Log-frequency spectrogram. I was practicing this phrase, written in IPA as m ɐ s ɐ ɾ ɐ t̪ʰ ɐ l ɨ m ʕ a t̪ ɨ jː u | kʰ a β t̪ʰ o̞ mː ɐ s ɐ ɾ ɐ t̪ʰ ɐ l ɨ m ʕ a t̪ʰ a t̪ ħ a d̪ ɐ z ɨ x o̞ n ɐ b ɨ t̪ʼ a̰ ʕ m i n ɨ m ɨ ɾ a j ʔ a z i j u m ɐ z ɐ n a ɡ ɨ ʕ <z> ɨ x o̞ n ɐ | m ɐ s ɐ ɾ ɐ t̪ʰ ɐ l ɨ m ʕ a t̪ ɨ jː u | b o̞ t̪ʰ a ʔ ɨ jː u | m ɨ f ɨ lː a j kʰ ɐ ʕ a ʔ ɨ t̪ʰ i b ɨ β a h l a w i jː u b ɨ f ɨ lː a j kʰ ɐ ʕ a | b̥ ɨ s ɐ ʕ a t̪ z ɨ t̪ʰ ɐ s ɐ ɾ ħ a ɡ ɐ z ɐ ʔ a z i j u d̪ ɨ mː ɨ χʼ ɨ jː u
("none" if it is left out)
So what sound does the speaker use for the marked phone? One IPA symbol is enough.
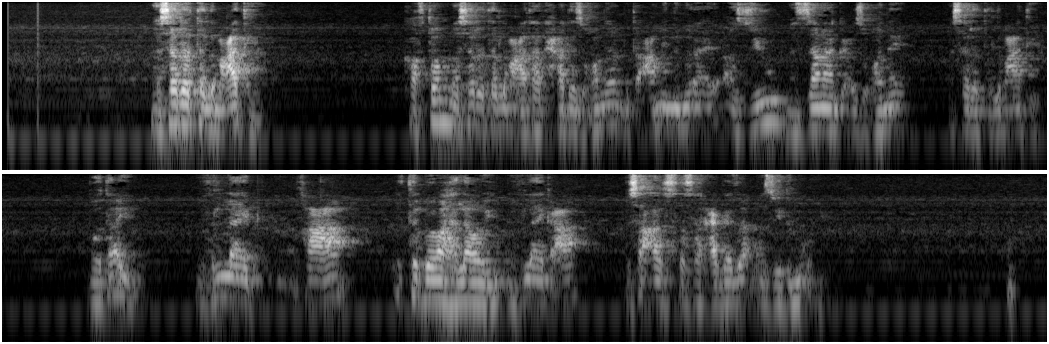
z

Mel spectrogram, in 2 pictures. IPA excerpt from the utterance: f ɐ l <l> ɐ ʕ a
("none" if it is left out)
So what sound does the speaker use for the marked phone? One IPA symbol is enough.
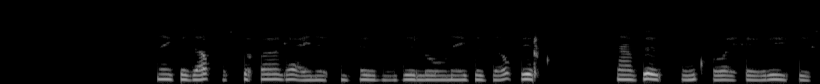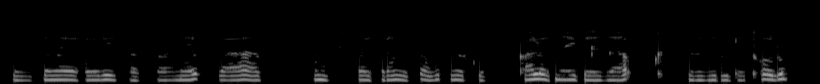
l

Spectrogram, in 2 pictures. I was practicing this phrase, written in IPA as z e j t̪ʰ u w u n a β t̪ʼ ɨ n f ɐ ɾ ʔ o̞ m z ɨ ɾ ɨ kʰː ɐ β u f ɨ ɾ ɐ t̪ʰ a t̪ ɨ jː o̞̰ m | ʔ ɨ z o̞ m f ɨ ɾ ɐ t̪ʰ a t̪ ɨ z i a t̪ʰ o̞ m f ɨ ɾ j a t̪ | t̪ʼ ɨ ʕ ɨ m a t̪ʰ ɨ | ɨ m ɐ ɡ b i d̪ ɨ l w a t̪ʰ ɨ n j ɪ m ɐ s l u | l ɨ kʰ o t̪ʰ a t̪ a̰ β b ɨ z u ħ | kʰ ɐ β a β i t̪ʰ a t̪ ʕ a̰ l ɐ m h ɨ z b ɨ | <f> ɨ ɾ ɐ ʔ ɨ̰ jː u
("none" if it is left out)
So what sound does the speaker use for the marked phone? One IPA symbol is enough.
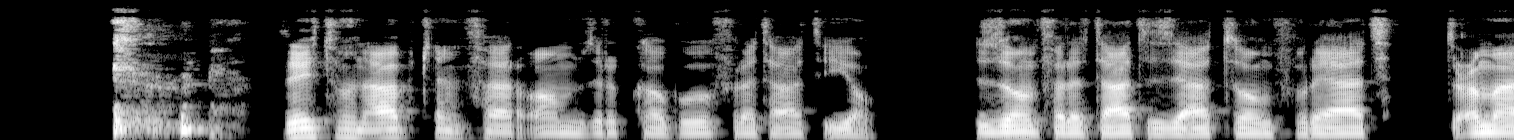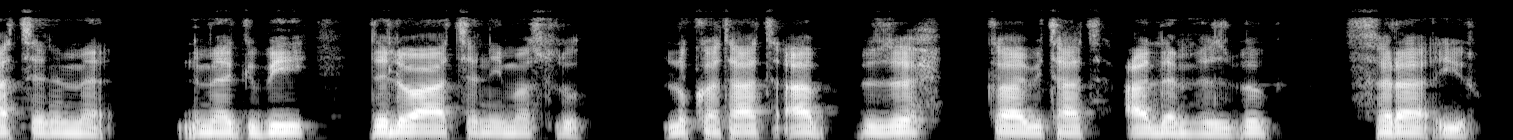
f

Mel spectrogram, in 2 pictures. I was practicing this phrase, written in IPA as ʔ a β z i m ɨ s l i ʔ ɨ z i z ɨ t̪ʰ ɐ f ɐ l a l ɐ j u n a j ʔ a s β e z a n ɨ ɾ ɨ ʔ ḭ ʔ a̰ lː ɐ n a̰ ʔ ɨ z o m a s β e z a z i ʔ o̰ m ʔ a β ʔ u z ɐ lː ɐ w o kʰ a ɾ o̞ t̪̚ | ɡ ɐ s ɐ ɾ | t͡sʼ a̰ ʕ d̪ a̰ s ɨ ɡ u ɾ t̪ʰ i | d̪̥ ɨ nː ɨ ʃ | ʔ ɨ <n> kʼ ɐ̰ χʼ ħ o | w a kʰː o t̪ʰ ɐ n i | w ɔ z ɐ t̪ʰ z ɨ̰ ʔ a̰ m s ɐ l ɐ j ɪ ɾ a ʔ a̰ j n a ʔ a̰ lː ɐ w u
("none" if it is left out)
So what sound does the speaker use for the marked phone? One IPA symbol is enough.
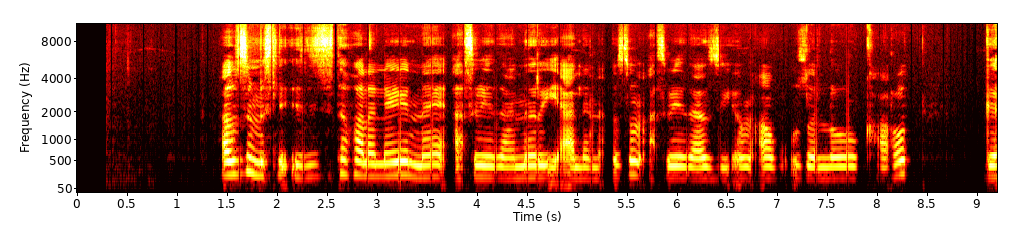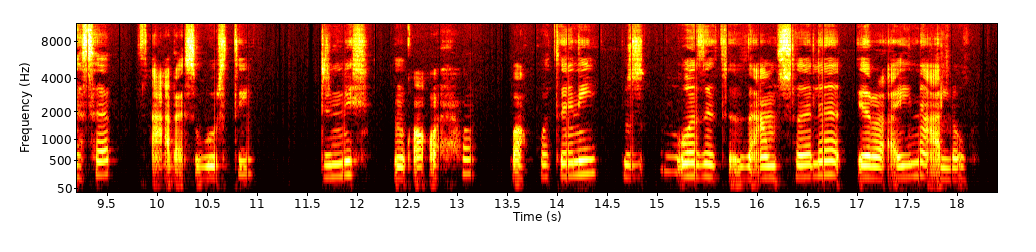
ŋ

